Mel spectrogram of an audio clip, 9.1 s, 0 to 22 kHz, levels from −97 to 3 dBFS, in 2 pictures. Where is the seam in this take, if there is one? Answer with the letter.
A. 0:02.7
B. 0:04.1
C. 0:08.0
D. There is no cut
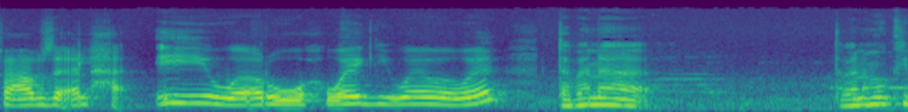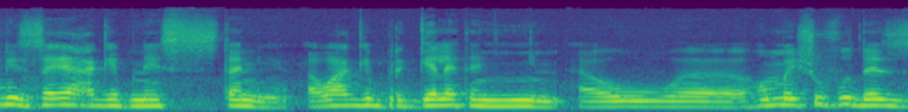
A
